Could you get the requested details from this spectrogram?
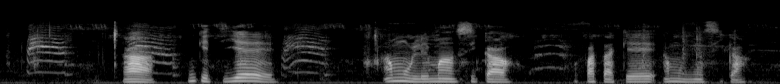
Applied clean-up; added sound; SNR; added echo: none; Meow; 14 dB; none.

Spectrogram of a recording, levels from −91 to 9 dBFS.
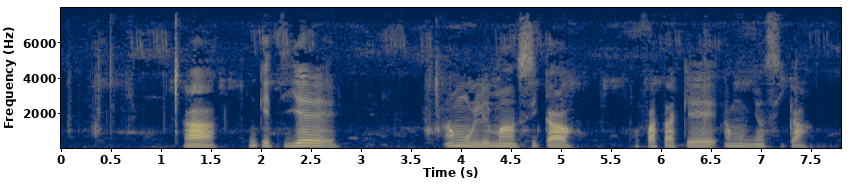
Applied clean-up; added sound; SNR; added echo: none; none; none; none.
